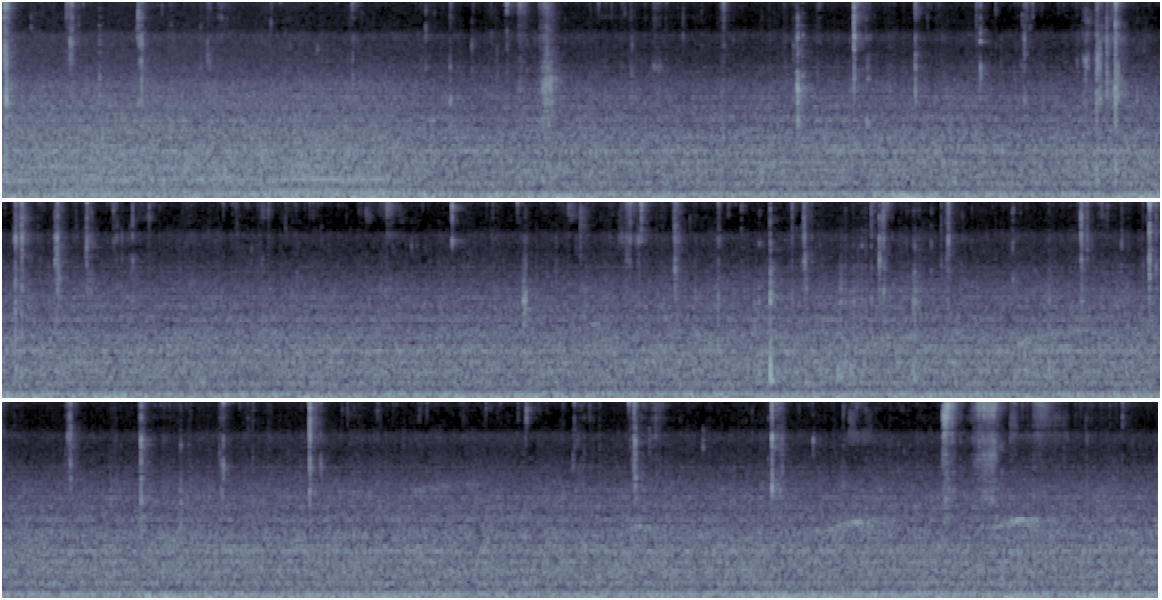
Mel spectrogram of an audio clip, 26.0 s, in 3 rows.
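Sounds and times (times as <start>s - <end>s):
person chewing food: 0.0s - 10.7s, 11.5s - 19.9s
steady low hum: 0.0s - 26.0s.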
